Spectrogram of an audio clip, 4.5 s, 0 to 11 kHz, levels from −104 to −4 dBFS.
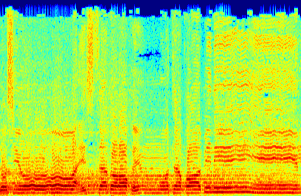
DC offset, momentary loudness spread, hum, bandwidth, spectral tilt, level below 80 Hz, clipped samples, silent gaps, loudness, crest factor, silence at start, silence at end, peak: under 0.1%; 5 LU; none; 11 kHz; -4 dB/octave; -42 dBFS; 0.5%; none; -8 LUFS; 8 dB; 0 s; 0 s; 0 dBFS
